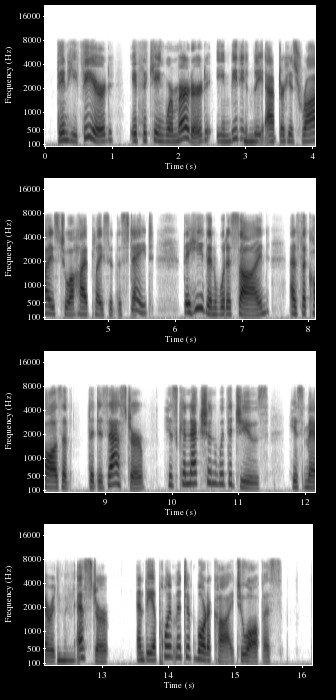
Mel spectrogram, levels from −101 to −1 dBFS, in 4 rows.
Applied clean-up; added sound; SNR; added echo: neural diffusion model UNIVERSE++.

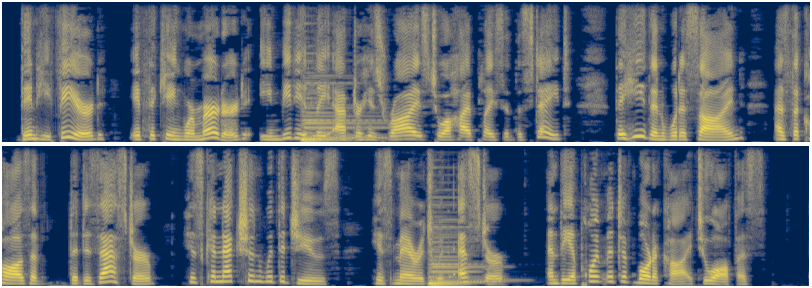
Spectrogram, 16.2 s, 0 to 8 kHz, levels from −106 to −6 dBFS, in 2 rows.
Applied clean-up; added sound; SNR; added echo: classical method Wiener filter.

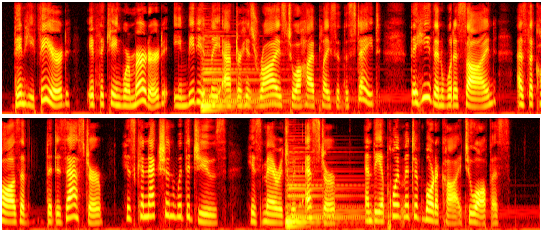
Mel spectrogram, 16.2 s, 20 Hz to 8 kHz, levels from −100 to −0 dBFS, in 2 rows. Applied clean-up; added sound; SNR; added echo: none; Acoustic guitar / Strum; 15 dB; none.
